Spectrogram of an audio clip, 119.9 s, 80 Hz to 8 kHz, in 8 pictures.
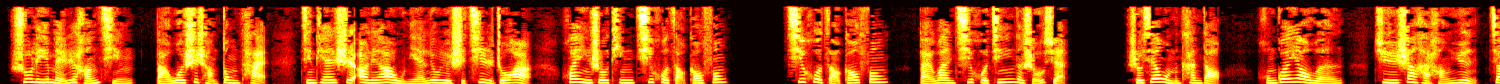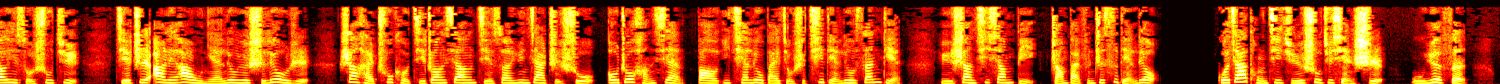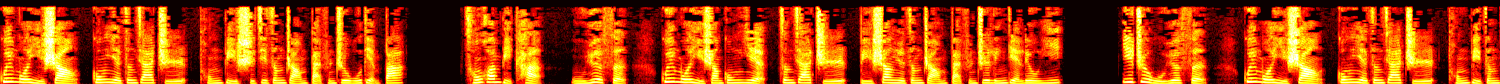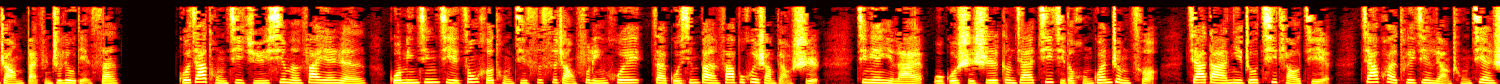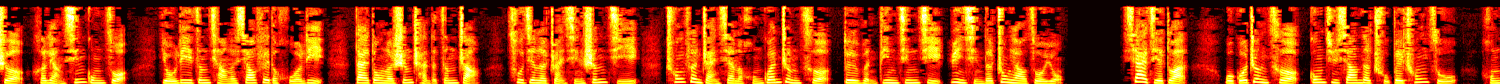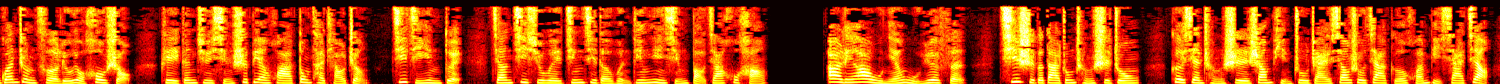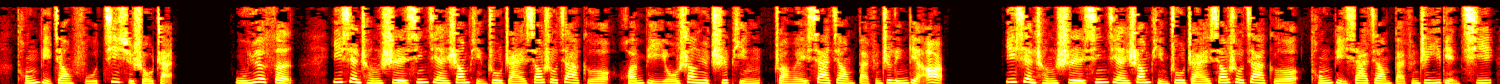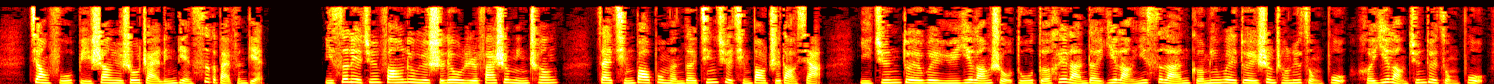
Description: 期货早高峰-音频版
期货早高峰-音频版 女声普通话版 下载mp3 宏观要闻 1.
